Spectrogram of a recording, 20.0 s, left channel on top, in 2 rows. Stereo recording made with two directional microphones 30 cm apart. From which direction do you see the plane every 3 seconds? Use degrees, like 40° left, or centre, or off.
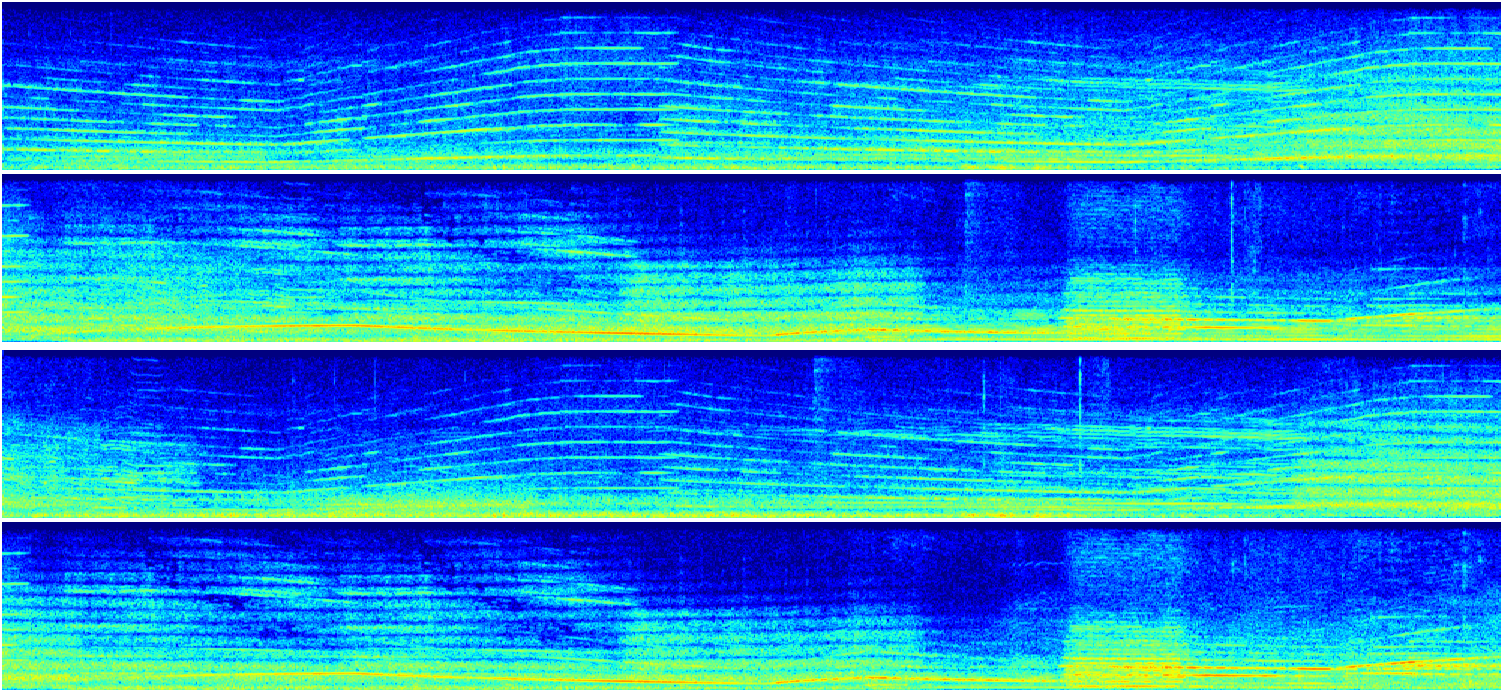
50° right, 40° right, 30° right, 10° right, 20° left, 40° left, 50° left.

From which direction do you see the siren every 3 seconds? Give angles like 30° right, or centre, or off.
50° left, 50° left, 40° left, 30° left, 20° left, 10° right, 40° right.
